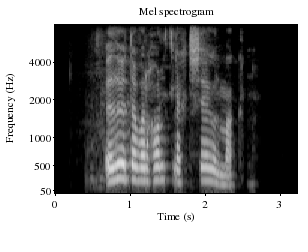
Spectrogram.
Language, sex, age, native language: Icelandic, female, 30-39, Icelandic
